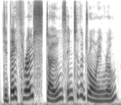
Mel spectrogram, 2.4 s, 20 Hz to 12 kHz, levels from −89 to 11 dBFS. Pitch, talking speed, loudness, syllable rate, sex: 220 Hz, 200 wpm, -17 LUFS, 4.9 syllables/s, female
